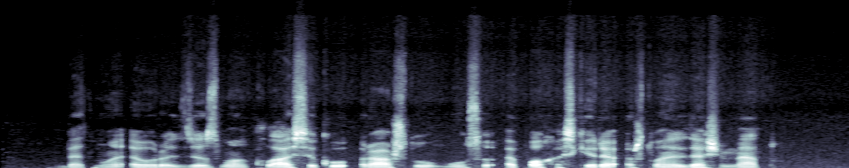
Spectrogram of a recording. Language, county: Lithuanian, Vilnius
